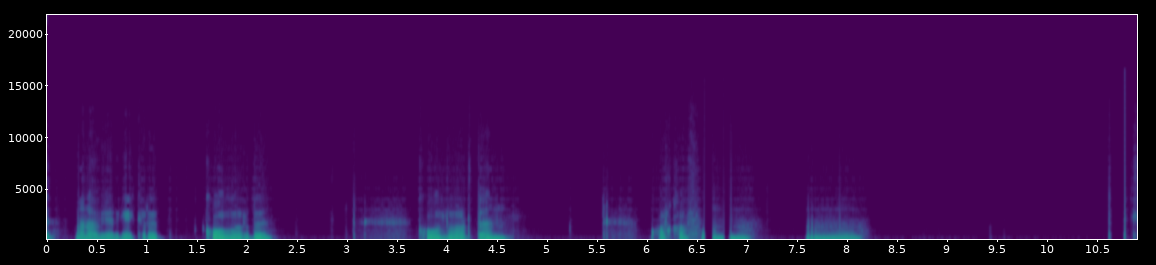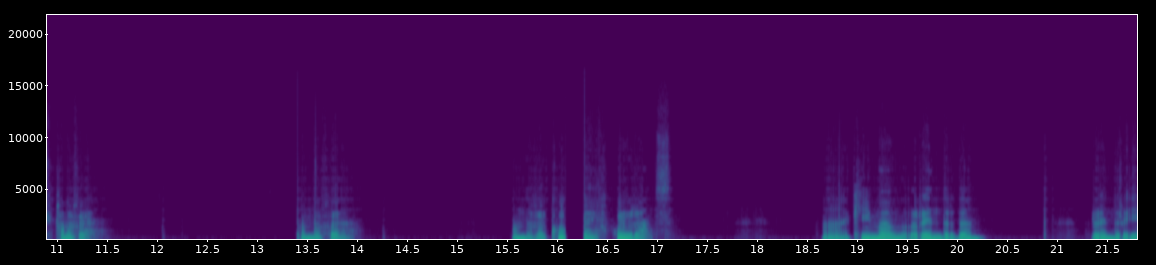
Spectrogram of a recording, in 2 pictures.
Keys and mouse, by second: 0.3 click, 1.8 click, 19.3-21.8 drag.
